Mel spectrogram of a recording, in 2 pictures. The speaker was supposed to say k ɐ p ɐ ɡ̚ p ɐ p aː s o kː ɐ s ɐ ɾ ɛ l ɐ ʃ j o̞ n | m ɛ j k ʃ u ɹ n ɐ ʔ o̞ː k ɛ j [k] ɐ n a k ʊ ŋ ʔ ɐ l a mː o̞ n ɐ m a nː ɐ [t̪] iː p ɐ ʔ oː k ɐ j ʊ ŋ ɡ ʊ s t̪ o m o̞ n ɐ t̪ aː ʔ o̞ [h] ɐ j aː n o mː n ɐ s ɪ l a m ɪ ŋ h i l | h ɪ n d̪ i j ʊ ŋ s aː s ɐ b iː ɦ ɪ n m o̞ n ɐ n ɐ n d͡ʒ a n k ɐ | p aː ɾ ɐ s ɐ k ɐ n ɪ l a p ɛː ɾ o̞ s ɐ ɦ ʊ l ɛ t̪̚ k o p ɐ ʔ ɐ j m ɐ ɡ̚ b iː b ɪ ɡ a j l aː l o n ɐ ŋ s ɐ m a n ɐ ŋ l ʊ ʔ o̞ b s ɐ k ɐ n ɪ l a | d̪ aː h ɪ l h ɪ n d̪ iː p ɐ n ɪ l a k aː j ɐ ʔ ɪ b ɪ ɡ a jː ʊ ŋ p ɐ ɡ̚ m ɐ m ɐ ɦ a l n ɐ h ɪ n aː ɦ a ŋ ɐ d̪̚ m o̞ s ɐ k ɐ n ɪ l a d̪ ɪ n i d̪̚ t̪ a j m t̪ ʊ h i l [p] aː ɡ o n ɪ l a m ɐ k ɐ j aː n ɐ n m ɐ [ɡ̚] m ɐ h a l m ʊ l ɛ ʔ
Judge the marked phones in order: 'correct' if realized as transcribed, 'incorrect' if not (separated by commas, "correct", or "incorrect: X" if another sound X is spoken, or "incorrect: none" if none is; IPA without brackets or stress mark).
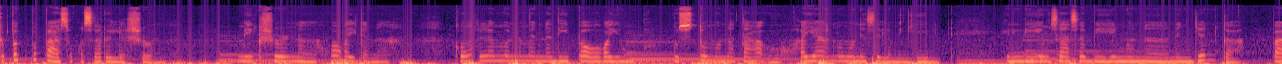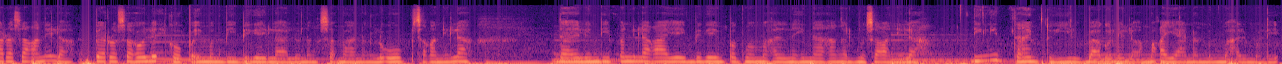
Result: correct, incorrect: d̪, correct, incorrect: b, correct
